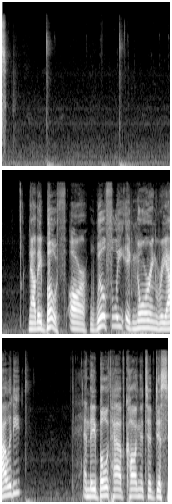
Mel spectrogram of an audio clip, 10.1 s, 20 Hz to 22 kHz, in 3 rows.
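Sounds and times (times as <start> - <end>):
person speaking: 0.0 - 0.2, 3.6 - 7.3, 8.2 - 10.0
computer clicks: 0.8 - 1.1, 2.0 - 2.7.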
